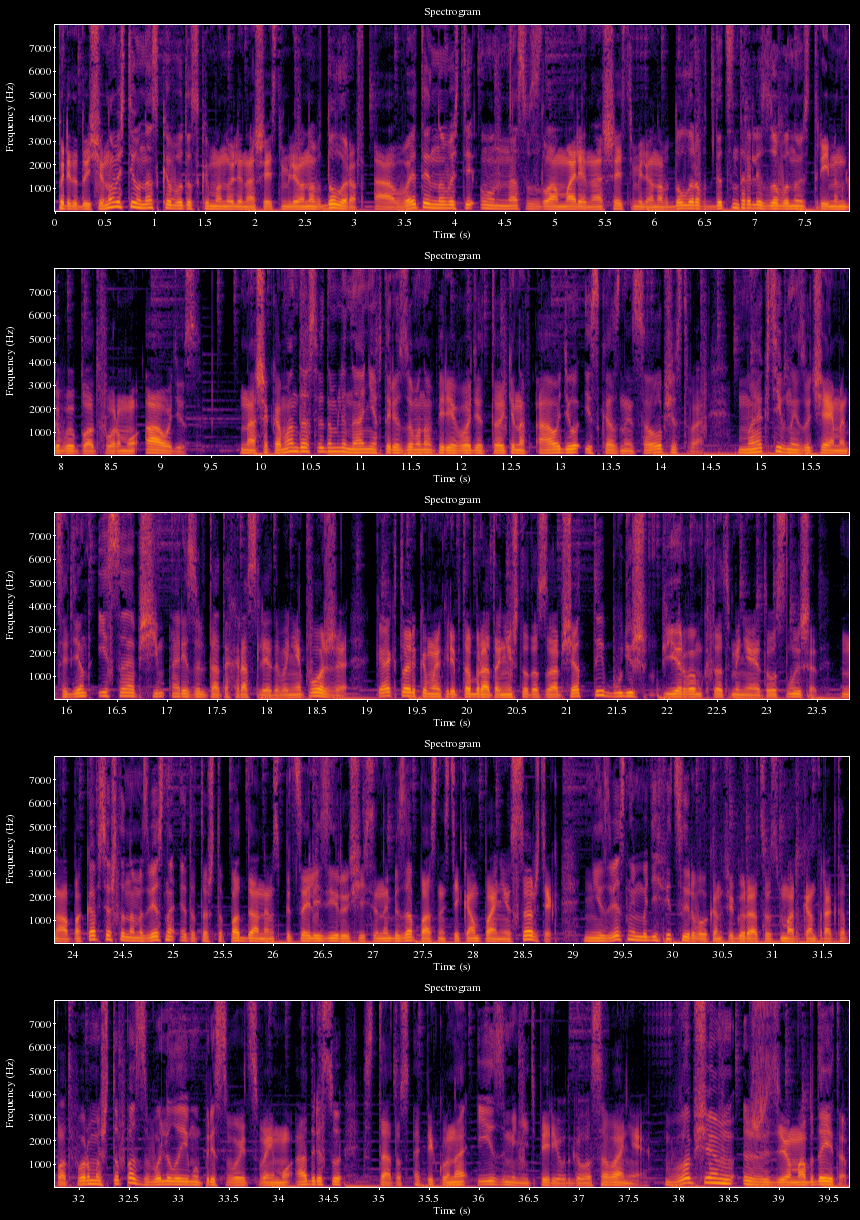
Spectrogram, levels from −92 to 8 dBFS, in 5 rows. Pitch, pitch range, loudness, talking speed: 115 Hz, 105-135 Hz, -21 LUFS, 150 wpm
